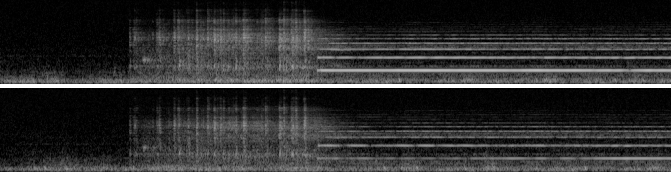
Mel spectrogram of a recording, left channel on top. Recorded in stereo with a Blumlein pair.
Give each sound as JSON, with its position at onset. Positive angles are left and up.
{"t": 1.3, "sound": "typing on a keyboard", "azimuth_deg": 15, "distance_m": 4.5}
{"t": 3.2, "sound": "a violin", "azimuth_deg": 65, "distance_m": 6.5}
